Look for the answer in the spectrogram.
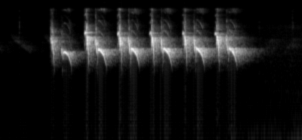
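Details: Red-whiskered bulbul in competitive singing: a steady series of seven loud, descending whistled notes, about three per second, with a faint low hum after.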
